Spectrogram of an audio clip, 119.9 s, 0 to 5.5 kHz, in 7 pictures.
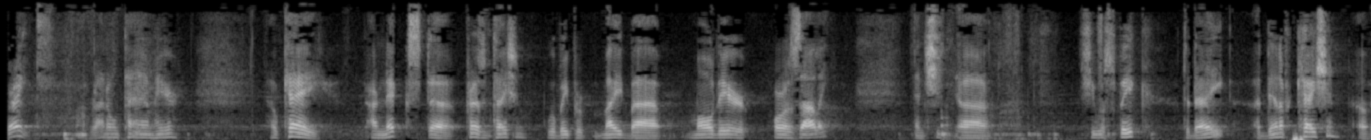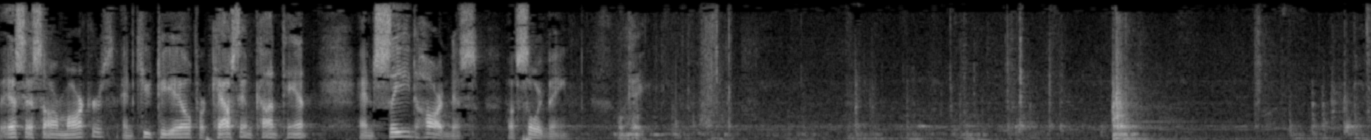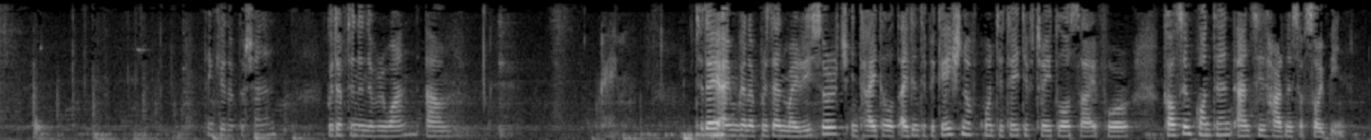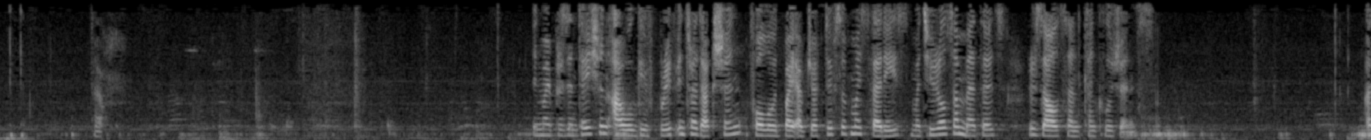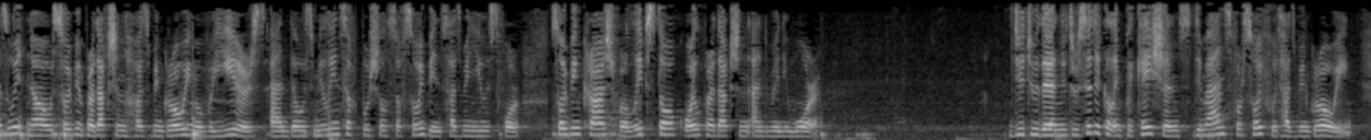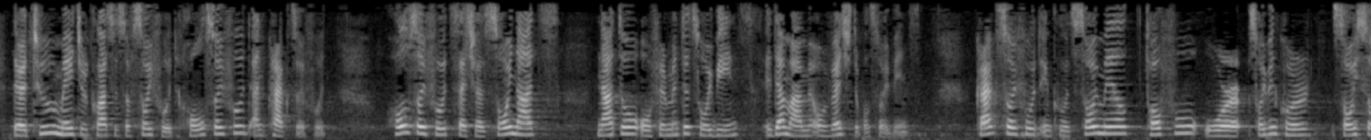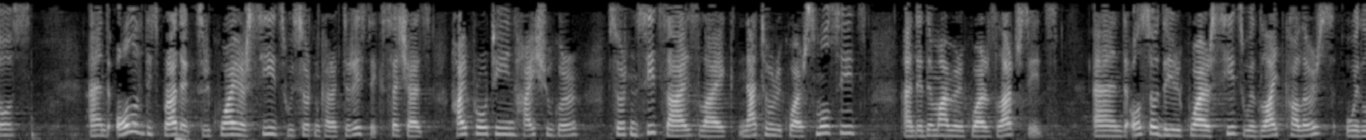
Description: C01 Crop Breeding & Genetics Session: Crop Breeding and Genetics: Soybean and Oilseed Crops (ASA, CSSA and SSSA Annual Meetings (San Antonio, TX - Oct. 16-19, 2011))
Virginia State University Recorded Presentation Audio File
